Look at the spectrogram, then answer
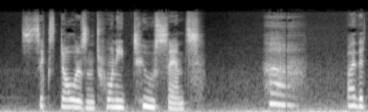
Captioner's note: sigh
